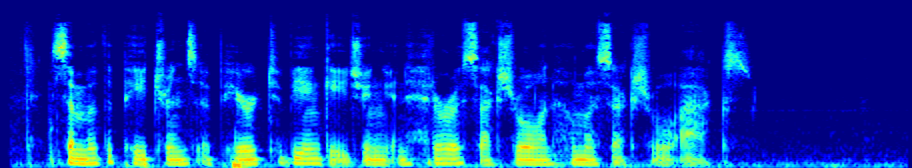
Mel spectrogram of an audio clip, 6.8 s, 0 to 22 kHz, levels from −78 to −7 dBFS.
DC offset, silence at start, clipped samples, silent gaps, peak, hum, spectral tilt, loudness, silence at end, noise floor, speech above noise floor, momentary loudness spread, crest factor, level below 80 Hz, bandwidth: under 0.1%; 0.1 s; under 0.1%; none; -12 dBFS; none; -4 dB/octave; -31 LUFS; 0.15 s; -55 dBFS; 24 dB; 8 LU; 22 dB; -48 dBFS; 16 kHz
